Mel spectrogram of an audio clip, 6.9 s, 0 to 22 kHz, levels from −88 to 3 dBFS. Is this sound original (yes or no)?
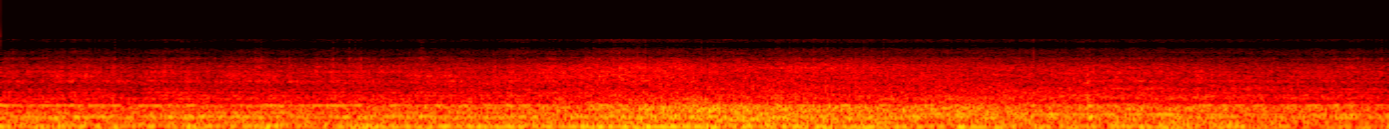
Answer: yes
